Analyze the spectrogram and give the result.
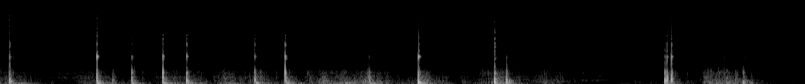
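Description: Long nails grab and pluck the rubbery strands of a pink silicone spiky anemone ball. About a dozen sharp, dry snaps stand out over a soft, low, rubbery squishing rustle. Each snap dies away almost instantly, with a brief silent pause before the last few.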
